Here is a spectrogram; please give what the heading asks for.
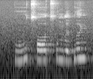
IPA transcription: k uː˨˥ t͡sʰ ɔː˧ t͡sʰ ʊ˧ ŋ l ɵ˧ t̚ w ɵ˥ ɥ

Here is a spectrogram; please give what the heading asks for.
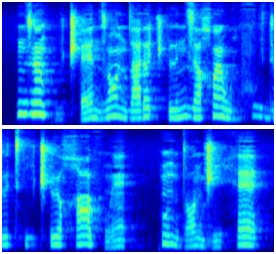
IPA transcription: n z œ̃˥˩ kʷ i̤˩ t͡ʃʼ ɛ˩˧˩ n z ɔ̃˥˧ n d a˧˥ ɾ ə˧˥ t͡ʃʼ ɨ˧˥ n z ə˧˥ χ œ̃˥˧ w i̤˧˥ xʷ i̤˥˧ d ʉ˥˧ t͡sʼ i̤˥˧ t͡ʃʼ ʉ˥˩ χ ɑ˥˧ xʷ ɛ̃˩˧˩ | kʷ ĩ˥˩ m d ɔ˩˧˩ n d͡ʒ i˩ h ɛ˥˧

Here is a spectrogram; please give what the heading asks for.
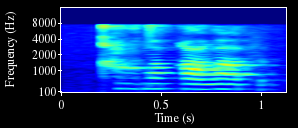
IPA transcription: qʰ ɛ̤ dˤ ẽ q ʌ ðˤ ɛ̃ f

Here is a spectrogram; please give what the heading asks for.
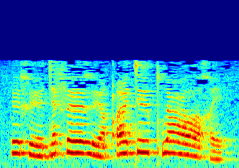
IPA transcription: ø˧ x øː˨ d æ˦ f œː˦ ɣ øː˨ qʼ øː˦ t øː˦ kʷʼ ɛ˦ ʕ ɔː˦˨ χ e˨

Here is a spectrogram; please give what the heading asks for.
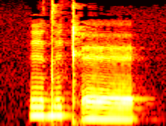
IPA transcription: i˦ d i˦ kʼ eː˨

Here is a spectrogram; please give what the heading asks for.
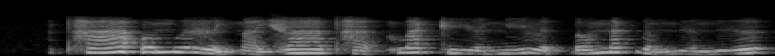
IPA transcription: t̪ʰ aː˨˦ ʔ ɔ˧ m u˧ ə̯ ɣ ə̰˧˨ j m a˧˩ j v aː˧ t̪ʰ a˨˩ t̚ h w a˦˥ k̚ ʔ i˨˩ ə̯ ɲ i˨˦ l ə˨˩ t̚ ɗ ɔ˨˦ n a˦˥ k̚ l ə̰˧˨ m ŋ ɨ˨˩ ə̯ ŋ ɨ˨˦ ə̯

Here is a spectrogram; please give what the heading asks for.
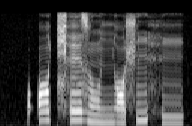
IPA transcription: ʔ ɔ˦ t͡ɕʰ e˦ z ũ˨ ɲ ɔ˨ ʃ ĩ˦ h i˨

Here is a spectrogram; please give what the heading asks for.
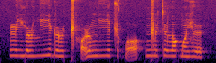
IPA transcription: ɭ iː j ʊ ɭ y ʎ iː ɖ ø ɭ y ǁʰ ɔ̰ ɭ ʊ ŋ iː ʈ͡ʂ ʊ ɡ͡b ɔ̰ | ŋ͡ǁ y t ø l ɔ ɡ͡b ɔ̃ ʑ ø

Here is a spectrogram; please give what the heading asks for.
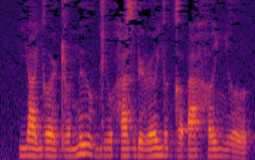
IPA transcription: j a j ɤ ə̯ ɖ ɤ n ɨ ʊ̯ ɡ i ʊ̯ h a z ɾʲ ə ɭ ə j ə ɡ ʌ ʔ a h ʌ ʎ ɤ

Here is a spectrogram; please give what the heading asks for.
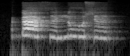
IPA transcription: ɠ a x ɘ n o s ɘ

